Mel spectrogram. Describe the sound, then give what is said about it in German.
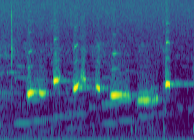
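A person whistles a short, bouncy tune of several clear, high notes, each note sharp and fairly loud with brief gaps between them, with no other sound around. “Ja, ich kann pfeifen.”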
